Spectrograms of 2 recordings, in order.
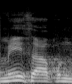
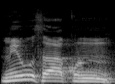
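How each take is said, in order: First: The first syllable is a long 'mee' sound. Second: The first syllable is 'miw' with a w sound. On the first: The speaker calls it right. "சட்டப்படி ஏயா மாற்றிடணும்" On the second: The speaker calls it wrong. "மிவ் சாக்குன் அப்படி சொல்ல முடியாது"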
